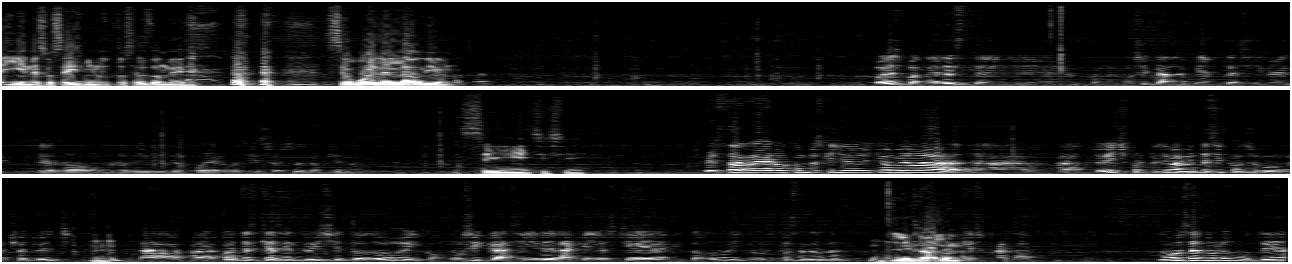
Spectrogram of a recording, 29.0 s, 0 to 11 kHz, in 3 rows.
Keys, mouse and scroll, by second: 4.0 click, 4.5 shift+middle click, 5.5 ctrl+middle click, 5.6 ctrl+s, 6.0 middle click, 6.1 shift+middle click, 6.4-7.3 shift+scroll down 2, 7.3 click, 8.9 1, 9.3 click, 10.3 middle click, 10.8 shift+a, 11.4 middle click, 11.5 middle click, 12.0 click, 12.3 middle click, 12.9 shift+a, 14.2 click, 14.3 click, 14.6 scroll down 1, 14.8 s, 15.5 click, 15.9 s, 16.2 click, 16.5 middle click, 16.9 alt+shift+z, 17.0 middle click, 17.6 shift+middle click, 17.9 shift+middle click, 18.2 shift+middle click, 18.5 alt+shift+z, 18.5 shift+middle click, 19.1 middle click, 19.1 shift+click, 19.8 ctrl+Tab, 20.4 shift+middle click, 20.9 shift+middle click, 21.2 shift+middle click, 21.3 alt+shift+middle click, 21.9 alt+shift+a, 22.7 middle click, 26.2 ctrl+Tab, 26.8 Tab, 26.9 space, 28.6 middle click.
